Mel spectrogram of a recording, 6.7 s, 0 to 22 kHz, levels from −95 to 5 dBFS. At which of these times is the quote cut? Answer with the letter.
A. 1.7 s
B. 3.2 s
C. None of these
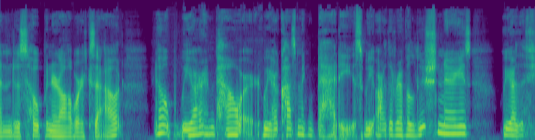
C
